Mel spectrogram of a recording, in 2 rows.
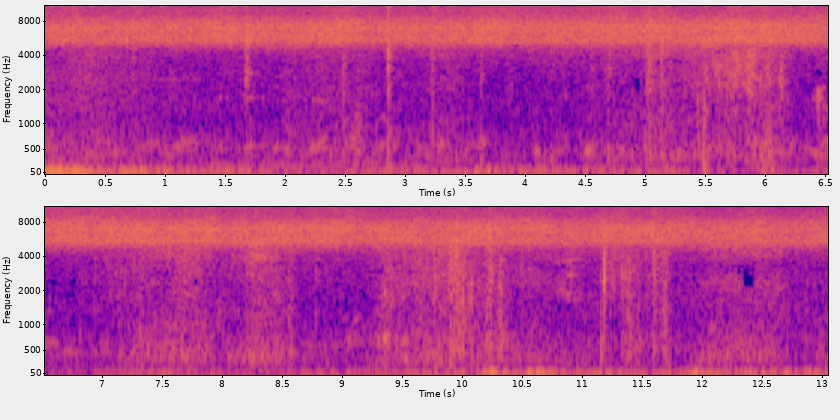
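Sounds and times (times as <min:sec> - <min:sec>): low rumble: 0:00.0 - 0:01.5
high-pitched insect drone: 0:00.0 - 0:13.0.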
